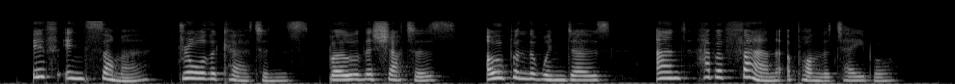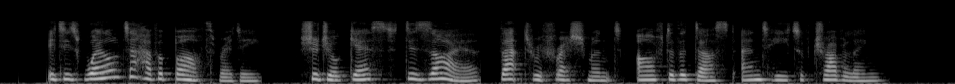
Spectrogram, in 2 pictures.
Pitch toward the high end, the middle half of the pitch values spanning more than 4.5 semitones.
Yes: high, 215 Hz; average, 5.0 semitones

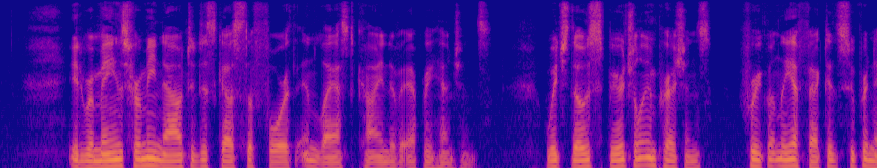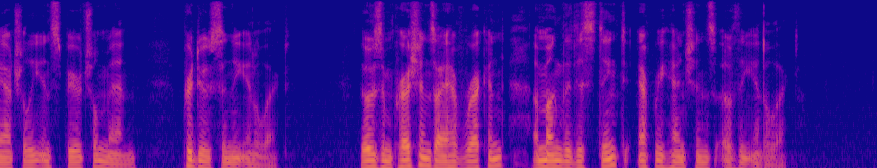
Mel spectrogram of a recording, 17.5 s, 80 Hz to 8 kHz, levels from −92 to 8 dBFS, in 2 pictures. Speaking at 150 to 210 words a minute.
No: slow, 135 wpm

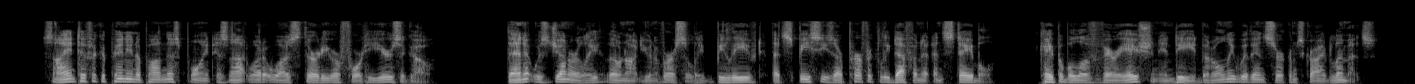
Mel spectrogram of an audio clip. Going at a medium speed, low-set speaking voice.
Yes: average, 175 wpm; low, 100 Hz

